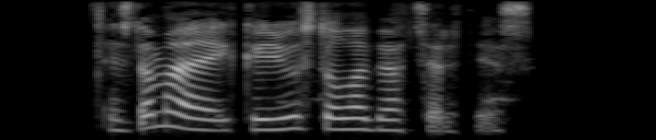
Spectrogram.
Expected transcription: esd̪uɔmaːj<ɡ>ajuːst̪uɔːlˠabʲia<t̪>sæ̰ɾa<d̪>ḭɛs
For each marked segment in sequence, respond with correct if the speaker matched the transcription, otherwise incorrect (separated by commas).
incorrect, correct, incorrect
